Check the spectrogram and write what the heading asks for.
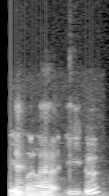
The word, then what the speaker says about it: Mai: M-A-I-E? Oui. Non, M-A-I. Si tu veux. Je sais pas. Moi je dis Mai, mais parce que je trouve ça plus rigolo. Mais ça s'écrit comme le mois de mai.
